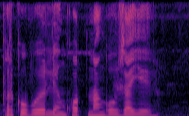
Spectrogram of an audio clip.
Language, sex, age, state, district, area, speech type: Bodo, female, 45-60, Assam, Kokrajhar, urban, spontaneous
